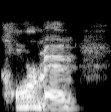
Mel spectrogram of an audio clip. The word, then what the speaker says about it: corpsman: It's not, people will say corpsman, but the P is silent, so it's not corpse. Right. It's Corps, like the Army Corps of Engineers or the military Corps. So a Navy corpsman is their medical fleet, essentially.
